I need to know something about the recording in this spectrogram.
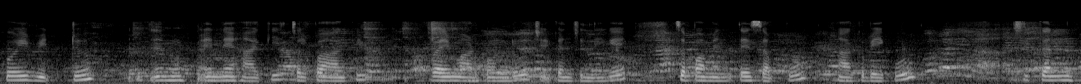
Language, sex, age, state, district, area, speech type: Kannada, female, 45-60, Karnataka, Bangalore Urban, urban, spontaneous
